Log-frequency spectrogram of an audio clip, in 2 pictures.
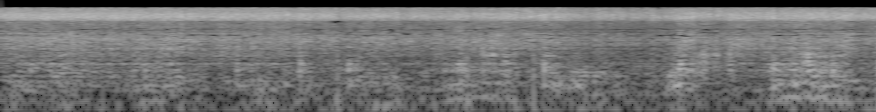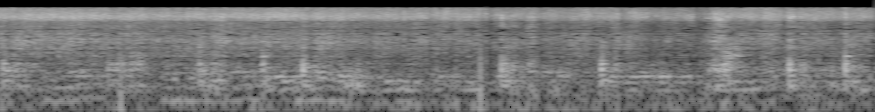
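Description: Hot coconut oil sizzling steadily in a steel kadai as mustard seeds and dals fry for a tempering, with small crackles throughout.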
